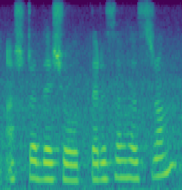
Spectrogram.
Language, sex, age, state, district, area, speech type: Sanskrit, female, 18-30, Kerala, Thrissur, rural, spontaneous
